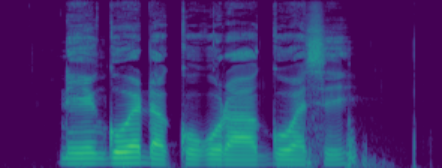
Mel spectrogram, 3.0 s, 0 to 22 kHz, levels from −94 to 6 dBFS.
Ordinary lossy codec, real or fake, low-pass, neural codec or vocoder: none; real; none; none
